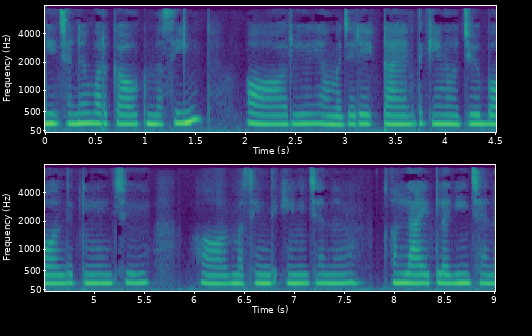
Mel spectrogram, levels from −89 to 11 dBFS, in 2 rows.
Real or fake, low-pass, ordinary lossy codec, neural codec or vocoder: fake; 7.2 kHz; MP3, 32 kbps; codec, 24 kHz, 0.9 kbps, WavTokenizer, large speech release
